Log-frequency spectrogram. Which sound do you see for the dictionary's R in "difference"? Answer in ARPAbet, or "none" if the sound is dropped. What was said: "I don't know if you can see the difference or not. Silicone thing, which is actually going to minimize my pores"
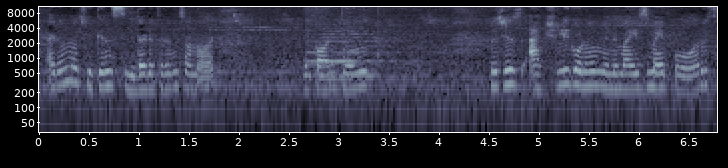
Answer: R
